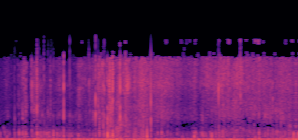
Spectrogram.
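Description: A bundle of white tissue shoe-packaging paper is held in one hand while the fingertips and nails of the other hand tap and scratch its top. The result is a continuous bright crinkling and crackling texture with scattered sharp ticks over a steady low hum.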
